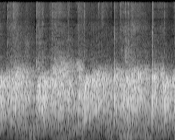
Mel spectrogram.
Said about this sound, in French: Ou est-ce que tu peux applaudir pour le roi des rois?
